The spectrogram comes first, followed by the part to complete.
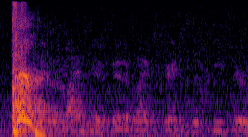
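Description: A person clearing their throat once, short and loud, with a falling pitch, just after the start; faint speech follows.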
